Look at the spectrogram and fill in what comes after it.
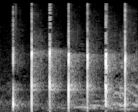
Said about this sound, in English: Let's applaud the Lord and applaud these.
